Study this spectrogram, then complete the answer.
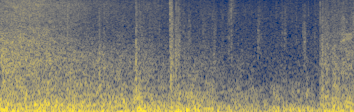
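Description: A rocket launcher fires in a video game still in development, giving a loud, continuous rushing roar of explosive thrust with faint crackles laced through it.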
